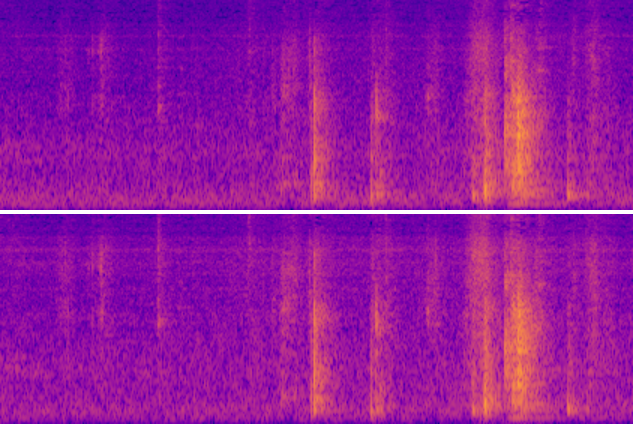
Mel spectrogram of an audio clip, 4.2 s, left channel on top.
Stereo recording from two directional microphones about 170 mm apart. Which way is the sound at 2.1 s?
55° right (ahead or behind).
